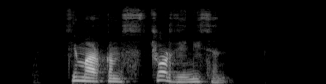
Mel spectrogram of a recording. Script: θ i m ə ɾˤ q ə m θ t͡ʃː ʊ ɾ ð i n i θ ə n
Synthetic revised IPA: θ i m ə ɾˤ q ə m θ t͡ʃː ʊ ɾ ð i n i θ ə n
